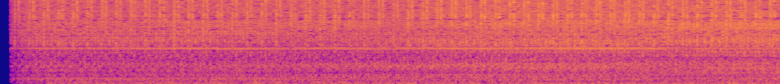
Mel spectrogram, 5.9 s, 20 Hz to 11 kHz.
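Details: Toyota 1ZZ engine: a sharp, regular ticking at about three per second over a steady idle; valve tapping in the top end.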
